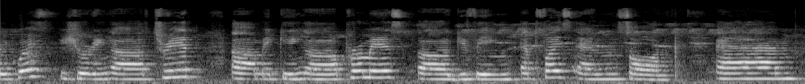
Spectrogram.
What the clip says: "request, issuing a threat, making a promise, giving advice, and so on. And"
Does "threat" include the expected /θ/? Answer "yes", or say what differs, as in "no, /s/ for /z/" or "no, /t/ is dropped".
no, /t/ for /θ/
